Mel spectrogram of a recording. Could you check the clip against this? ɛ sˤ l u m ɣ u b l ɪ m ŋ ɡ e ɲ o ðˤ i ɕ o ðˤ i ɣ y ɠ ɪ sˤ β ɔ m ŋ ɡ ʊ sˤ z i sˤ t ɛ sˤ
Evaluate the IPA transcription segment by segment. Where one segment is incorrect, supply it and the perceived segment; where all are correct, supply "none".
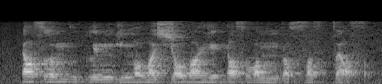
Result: y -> ɪ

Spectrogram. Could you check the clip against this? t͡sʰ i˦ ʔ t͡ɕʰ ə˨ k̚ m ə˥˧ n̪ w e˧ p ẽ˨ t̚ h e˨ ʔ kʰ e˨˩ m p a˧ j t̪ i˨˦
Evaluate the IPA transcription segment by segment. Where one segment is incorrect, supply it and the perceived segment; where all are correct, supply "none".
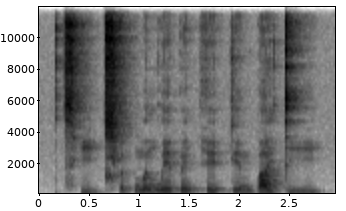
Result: kʰ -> k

